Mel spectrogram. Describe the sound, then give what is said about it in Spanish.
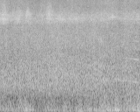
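Steady wind blowing hard across the microphone, a constant low rumble with gusty buffeting and a faint airy hiss above it, with no voices present. “Y es que se confunde por el puto aire que hay, mi gente.”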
